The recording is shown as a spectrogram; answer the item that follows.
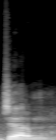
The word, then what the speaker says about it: germ: जैसे ये है जर्म, GERM, जर्म या जैम। अब ये जर्म लिखा है हमने, है तो जी, लेकिन इसका उच्चारण गा ना होकर जा आ गया, जर्म।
